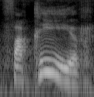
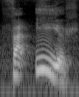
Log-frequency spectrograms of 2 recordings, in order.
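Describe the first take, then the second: First: The middle consonant is a deep q sound. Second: The middle consonant is a glottal stop. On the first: This is the original standard form. "Originalmente, pobre em árabe se escreve com Q. Então, se escreve faqir. Q, q" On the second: This is the Levantine dialect form. "a maioria dos libaneses, palestinos também, sírios, gostam de dizer"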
